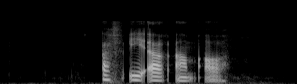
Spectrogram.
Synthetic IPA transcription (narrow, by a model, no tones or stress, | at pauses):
ʔɛfeːʔæʁɛmɑ̰ː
